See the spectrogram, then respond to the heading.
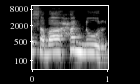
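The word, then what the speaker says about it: صباح النور: कहेंगे सबाहन नूर, यानी लाम साइलेंट है, जी सबाहन नूर।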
